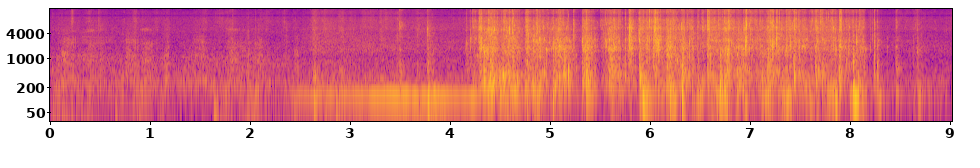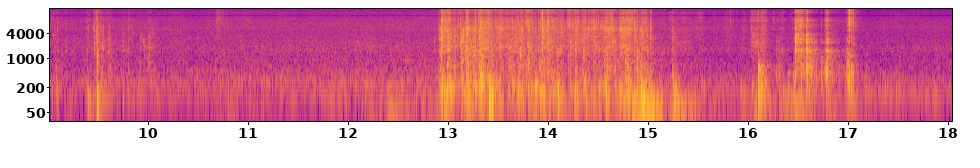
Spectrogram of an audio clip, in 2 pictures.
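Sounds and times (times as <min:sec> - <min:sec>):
crunching and chewing: 0:00.0 - 0:02.9, 0:04.2 - 0:10.2, 0:12.9 - 0:15.1.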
